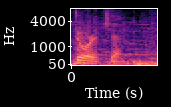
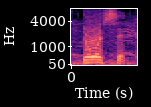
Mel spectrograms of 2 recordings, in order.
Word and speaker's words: Dorsic: correctly i was not i was told two years ago that it was doracek that's wrong it's dorsic dorsic and you know the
